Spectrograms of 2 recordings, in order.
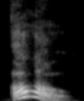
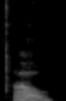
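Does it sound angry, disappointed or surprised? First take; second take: surprised; disappointed. First: It sounds surprised. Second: It sounds disappointed.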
